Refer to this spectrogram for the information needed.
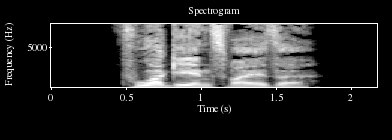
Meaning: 1. approach 2. procedure
- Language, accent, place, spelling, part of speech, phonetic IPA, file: German, Germany, Berlin, Vorgehensweise, noun, [ˈfoːɐ̯ɡeːənsˌvaɪ̯zə], De-Vorgehensweise.ogg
